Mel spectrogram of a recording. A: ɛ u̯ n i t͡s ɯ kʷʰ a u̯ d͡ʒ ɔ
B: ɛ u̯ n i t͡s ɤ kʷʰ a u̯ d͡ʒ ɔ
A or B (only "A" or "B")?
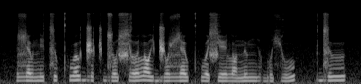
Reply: A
